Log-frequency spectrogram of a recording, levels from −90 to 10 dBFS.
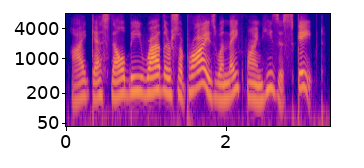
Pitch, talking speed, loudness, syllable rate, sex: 200 Hz, 200 wpm, -19 LUFS, 5.1 syllables/s, female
